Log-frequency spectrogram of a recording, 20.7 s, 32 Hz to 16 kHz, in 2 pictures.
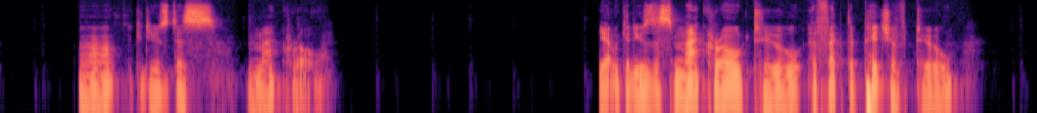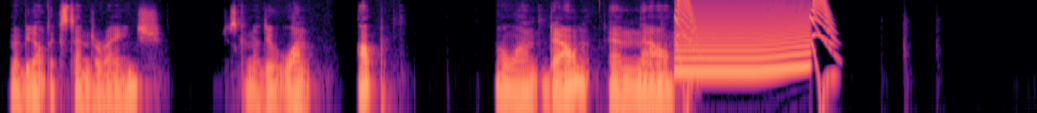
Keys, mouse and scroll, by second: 0.4 click, 1.2 right click, 2.5 click, 3.0-4.9 drag, 5.2 click, 8.9 right click, 10.2 click, 12.1-13.1 drag, 14.4 click, 15.2-16.3 drag, 16.9 space, 17.9-19.5 drag, 19.4 space.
